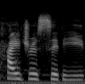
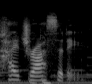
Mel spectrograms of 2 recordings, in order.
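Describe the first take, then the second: First: It is split into two separate words. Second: It is run together as one single word. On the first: The speaker calls it wrong. "If you say Hydro City, then then there are some problems" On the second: The speaker calls it right. "It's all one word"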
